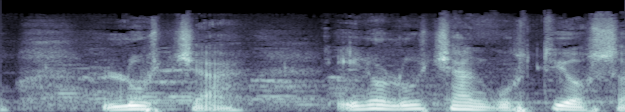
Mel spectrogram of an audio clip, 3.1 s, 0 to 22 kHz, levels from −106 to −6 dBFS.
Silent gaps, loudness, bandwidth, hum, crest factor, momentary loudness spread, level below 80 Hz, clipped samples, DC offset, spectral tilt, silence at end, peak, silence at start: none; -19 LUFS; 13.5 kHz; none; 16 dB; 19 LU; -36 dBFS; under 0.1%; under 0.1%; -6 dB/octave; 0 s; -2 dBFS; 0 s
